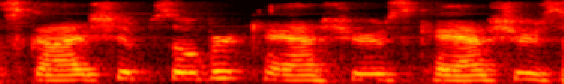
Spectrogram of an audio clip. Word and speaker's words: Cashiers: Cashers is spelled like a cashier at the at the grocery store.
